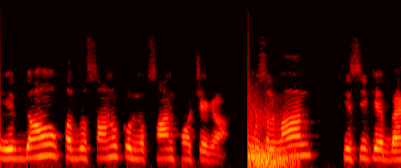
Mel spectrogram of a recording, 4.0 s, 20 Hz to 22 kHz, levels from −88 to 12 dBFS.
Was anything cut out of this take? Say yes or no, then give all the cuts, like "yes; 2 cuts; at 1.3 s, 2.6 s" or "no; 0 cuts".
yes; 1 cut; at 2.5 s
